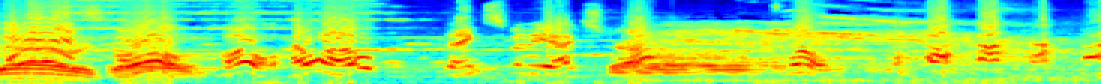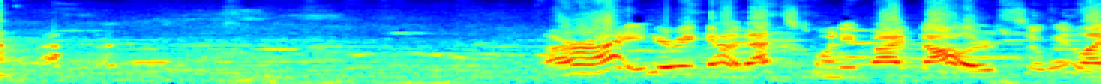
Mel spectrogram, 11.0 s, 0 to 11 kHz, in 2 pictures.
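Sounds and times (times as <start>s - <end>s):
slot machine electronic tones: 2.9s - 6.4s.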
